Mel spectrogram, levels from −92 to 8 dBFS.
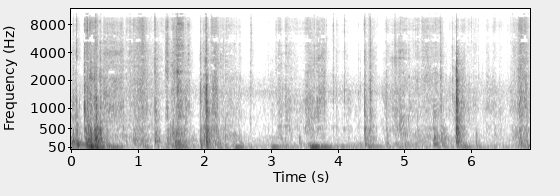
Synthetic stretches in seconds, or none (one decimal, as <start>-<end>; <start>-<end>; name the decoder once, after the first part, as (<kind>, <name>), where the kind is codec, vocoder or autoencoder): none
